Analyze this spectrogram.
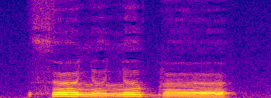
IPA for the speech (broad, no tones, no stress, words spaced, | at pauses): θœlə lə bœː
